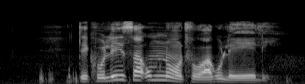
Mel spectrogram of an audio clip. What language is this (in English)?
Swati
